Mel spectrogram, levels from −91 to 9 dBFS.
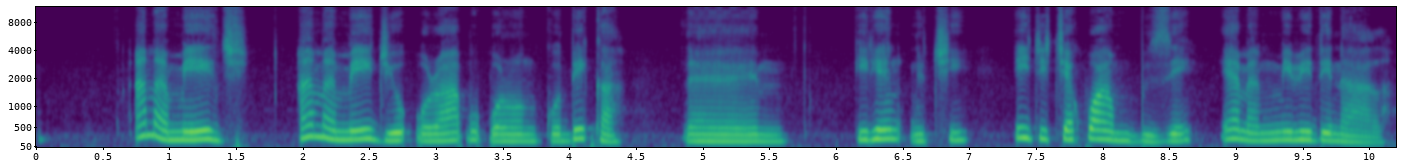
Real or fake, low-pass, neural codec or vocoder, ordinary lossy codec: fake; none; codec, 24 kHz, 0.9 kbps, WavTokenizer, medium speech release version 1; none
